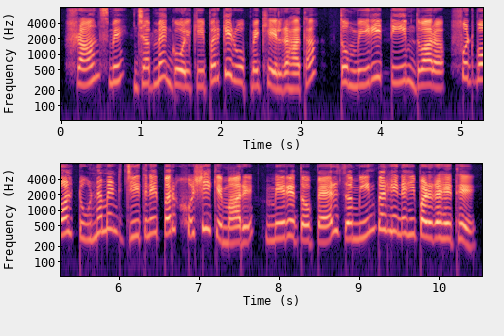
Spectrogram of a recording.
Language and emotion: Hindi, happy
